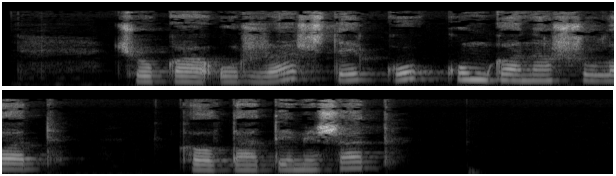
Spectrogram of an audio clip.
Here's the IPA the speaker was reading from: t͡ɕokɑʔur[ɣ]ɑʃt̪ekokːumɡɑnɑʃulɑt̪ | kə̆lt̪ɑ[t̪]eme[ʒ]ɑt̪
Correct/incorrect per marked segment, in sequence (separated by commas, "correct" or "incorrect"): incorrect, correct, incorrect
